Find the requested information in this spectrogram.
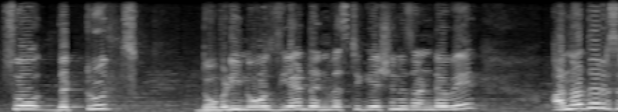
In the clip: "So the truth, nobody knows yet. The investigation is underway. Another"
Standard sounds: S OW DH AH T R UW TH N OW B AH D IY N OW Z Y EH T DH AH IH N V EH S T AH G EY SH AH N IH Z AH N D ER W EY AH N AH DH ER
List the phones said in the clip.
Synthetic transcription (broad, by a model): S OW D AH T R UW S N OW B AH D IY N OW Z Y EH T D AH IH N V EH S T AH G EY SH AH N IH Z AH N D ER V EY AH N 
